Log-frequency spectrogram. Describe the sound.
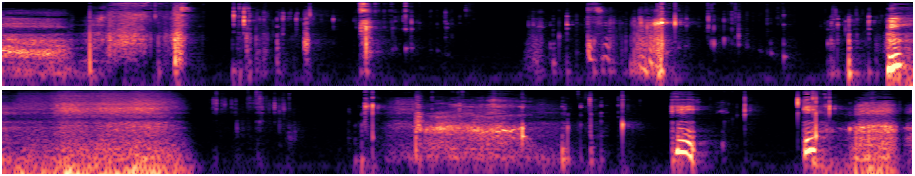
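Candy is licked and crunched: quiet, irregular crisp crunches and wet mouth sounds come in scattered bursts, with one longer, louder grinding crunch midway.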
